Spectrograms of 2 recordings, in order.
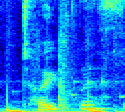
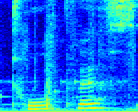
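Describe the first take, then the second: First: It is said in an American accent. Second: It is said in a British accent.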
